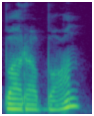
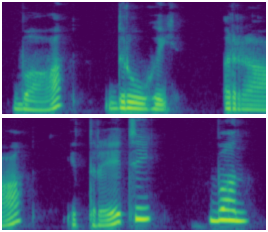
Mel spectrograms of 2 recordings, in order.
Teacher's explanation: в слові барабан наголошений третій склад бан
